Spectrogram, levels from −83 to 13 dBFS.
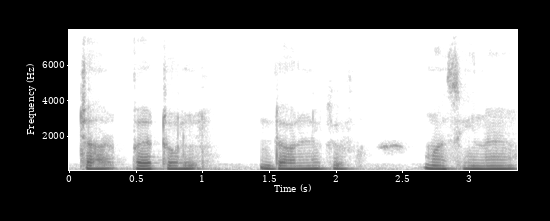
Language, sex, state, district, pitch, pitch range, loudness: Hindi, male, Jharkhand, Sahebganj, 175 Hz, 170-180 Hz, -31 LUFS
